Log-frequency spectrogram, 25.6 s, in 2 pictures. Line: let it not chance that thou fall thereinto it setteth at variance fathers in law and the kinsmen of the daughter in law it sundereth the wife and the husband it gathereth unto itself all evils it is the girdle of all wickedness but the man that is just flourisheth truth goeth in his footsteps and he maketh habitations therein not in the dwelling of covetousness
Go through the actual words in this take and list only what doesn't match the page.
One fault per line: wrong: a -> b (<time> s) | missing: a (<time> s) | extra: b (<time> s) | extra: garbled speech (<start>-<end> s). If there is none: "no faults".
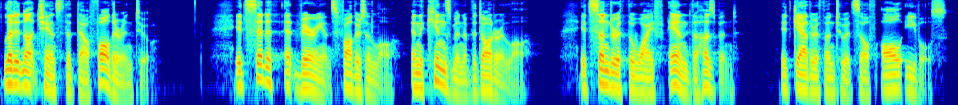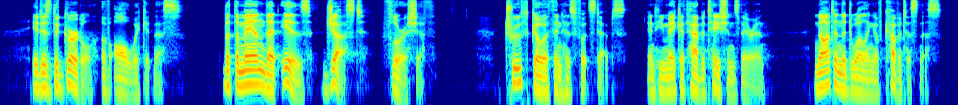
no faults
